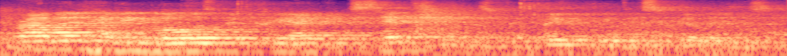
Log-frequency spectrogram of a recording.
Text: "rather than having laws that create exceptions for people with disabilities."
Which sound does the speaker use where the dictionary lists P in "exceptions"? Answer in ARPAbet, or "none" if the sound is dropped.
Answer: P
